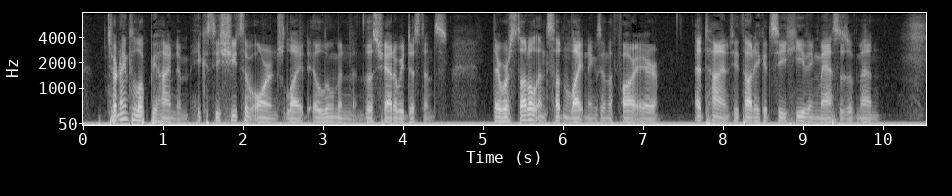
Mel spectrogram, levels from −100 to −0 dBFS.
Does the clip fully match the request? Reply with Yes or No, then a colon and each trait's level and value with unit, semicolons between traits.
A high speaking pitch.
No: low, 100 Hz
